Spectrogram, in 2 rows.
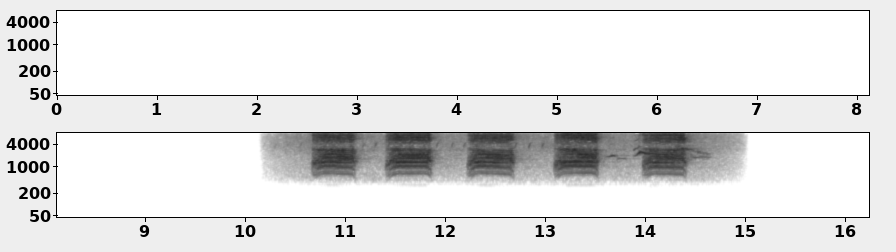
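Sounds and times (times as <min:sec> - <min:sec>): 
bird calling with coarse rasping caws: 0:10.6 - 0:14.8.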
